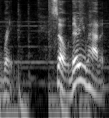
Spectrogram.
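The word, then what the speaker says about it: RAID: those letters and yes I know it's pronounced rate so there you have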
